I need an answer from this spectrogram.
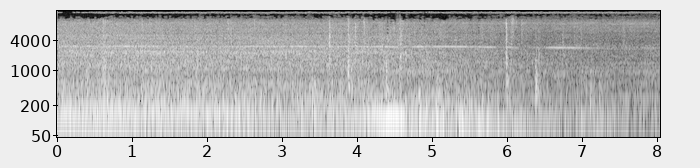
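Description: Rally car engine heard from inside the cockpit, dropping in pitch as the car slows, with a brief rev about four seconds in before it fades toward a low idle. A couple of sharp clicks near six seconds in.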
